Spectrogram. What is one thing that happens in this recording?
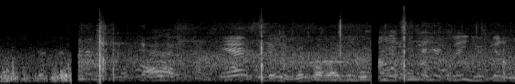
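A cricket bat sharply cracks against a ball.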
